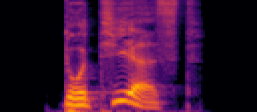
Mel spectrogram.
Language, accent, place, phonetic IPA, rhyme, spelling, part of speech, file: German, Germany, Berlin, [doˈtiːɐ̯st], -iːɐ̯st, dotierst, verb, De-dotierst.ogg
- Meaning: second-person singular present of dotieren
